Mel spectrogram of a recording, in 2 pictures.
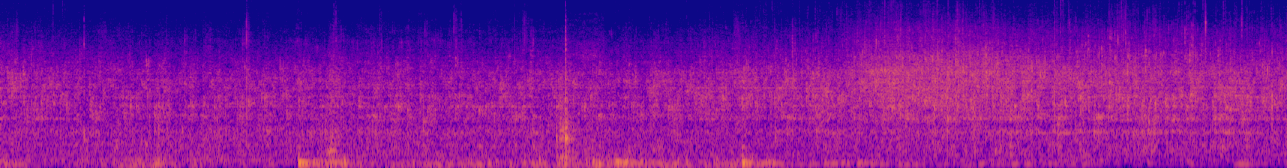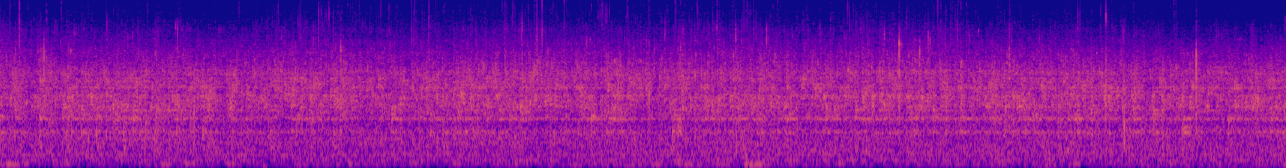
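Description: Chicken wings deep-frying in hot oil in cast-iron Dutch ovens: a steady sizzling hiss that swells for a few seconds about nine seconds in. A few light knocks come in the first eight seconds.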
